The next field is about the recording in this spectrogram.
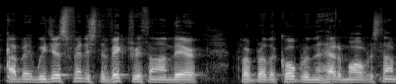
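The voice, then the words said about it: Slightly hoarse voice. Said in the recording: “If I sound a little hoarse, I've been talking for 24 ... hours.”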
